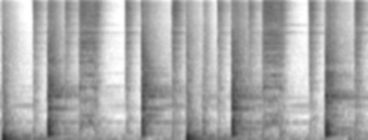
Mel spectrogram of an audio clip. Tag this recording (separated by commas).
Drum kit, Music, Musical instrument, Percussion, Drum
